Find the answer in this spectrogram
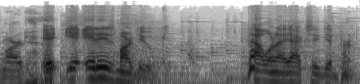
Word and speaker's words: Marduk: the mart uh the marduk mantra marduk yes mark duke pretty sure it's martin it is marduk that one i actually did i mispronounced mostly because i usually mispronounce that one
